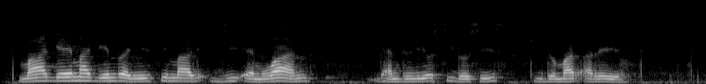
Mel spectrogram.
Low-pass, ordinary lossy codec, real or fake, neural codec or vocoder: 7.2 kHz; none; fake; codec, 16 kHz, 8 kbps, FunCodec, trained on Chinese and English, 25 frames a second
